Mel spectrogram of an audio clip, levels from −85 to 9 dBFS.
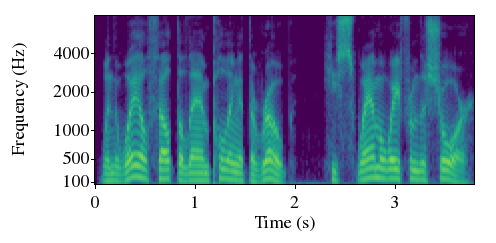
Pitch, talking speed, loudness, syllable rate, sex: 140 Hz, 255 wpm, -15 LUFS, 5.8 syllables/s, male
